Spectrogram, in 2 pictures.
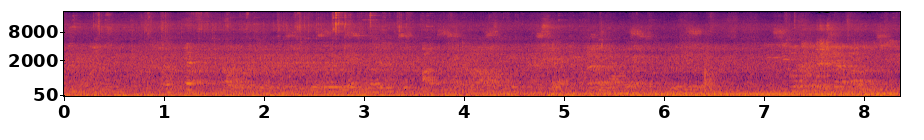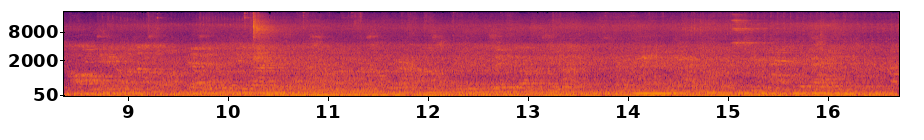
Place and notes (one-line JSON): {"title": "Zhiben Station, Taitung City - Outside the station hall", "date": "2014-09-04 17:01:00", "description": "Outside the station hall", "latitude": "22.71", "longitude": "121.06", "altitude": "27", "timezone": "Asia/Taipei"}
